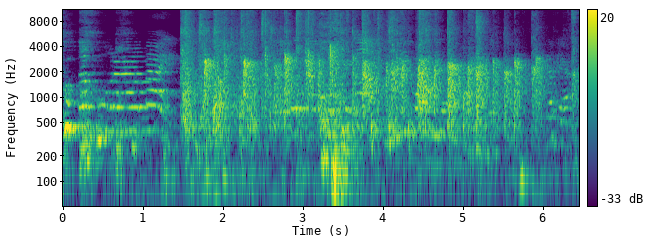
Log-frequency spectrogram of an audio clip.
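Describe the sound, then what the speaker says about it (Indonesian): A class of schoolchildren breaks into loud, busy clapping all together, a dense, uneven patter of many hands that carries on steadily for several seconds after a brief spoken prompt. "Tepuk ramai."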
